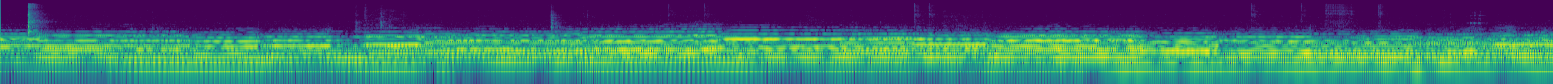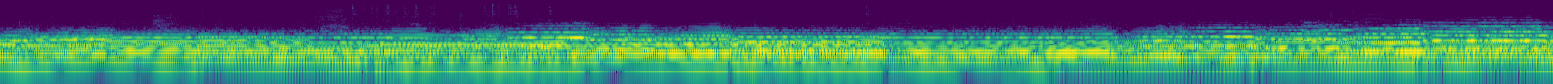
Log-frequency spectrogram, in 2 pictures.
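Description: A full brass band (cornets, horns, euphoniums, trombones and tubas) playing slow, held chords that change every second or two over deep bass notes, swelling gradually louder.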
